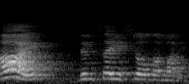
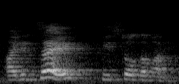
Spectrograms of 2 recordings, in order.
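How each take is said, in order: First: "I" stressed. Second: "say" stressed. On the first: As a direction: hit "I" first. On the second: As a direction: hit "say". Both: Shown as a demonstration. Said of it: "stress on each word".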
